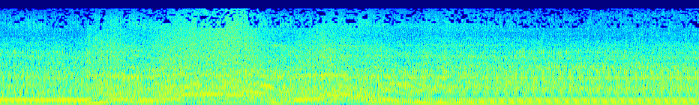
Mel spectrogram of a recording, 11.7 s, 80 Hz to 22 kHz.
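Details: Bantam C350 crawler crane, believed to have a Detroit 3-53 two-stroke diesel, parked about 20 years; even, steady drone with a brief pitch swell midway, then settling back smooth on all three cylinders. Normal idle.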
